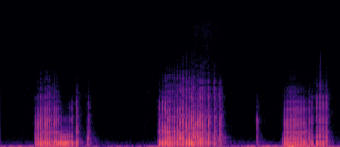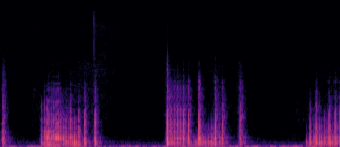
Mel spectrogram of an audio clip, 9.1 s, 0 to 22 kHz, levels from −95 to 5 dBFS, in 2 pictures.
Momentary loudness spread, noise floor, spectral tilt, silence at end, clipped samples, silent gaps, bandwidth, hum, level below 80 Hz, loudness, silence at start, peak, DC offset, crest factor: 13 LU; -61 dBFS; -10.5 dB/octave; 0 s; under 0.1%; none; 4.5 kHz; none; -48 dBFS; -39 LUFS; 0 s; -14 dBFS; under 0.1%; 26 dB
